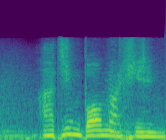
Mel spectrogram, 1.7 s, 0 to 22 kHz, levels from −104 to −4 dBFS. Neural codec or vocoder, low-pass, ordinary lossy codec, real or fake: codec, 16 kHz, 0.5 kbps, X-Codec, HuBERT features, trained on general audio; 7.2 kHz; AAC, 32 kbps; fake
